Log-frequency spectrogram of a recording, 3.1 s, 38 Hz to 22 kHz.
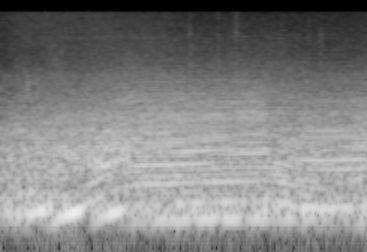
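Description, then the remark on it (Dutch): The 5.7-litre, 400 hp Hemi V8 engine of a Ram 1500 pickup revs up loud, its deep burbling rumble swelling and easing over a few seconds, with no voices over it. “Ah, V8. 5,7 liter groot, een Hemi V8, dus dat is zeg maar de, de, de real shit, wou ik bijna zeggen.”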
